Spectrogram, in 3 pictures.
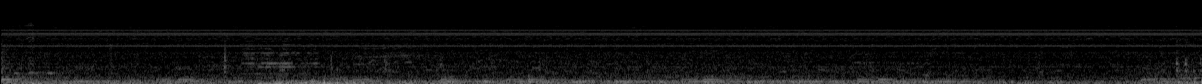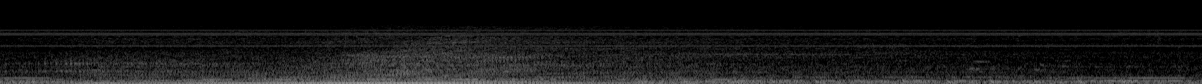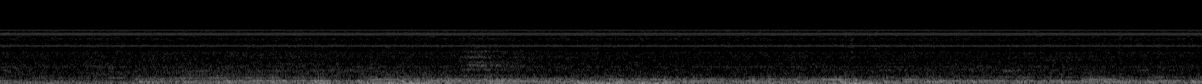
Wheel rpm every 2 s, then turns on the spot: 0, 0, 0, 0, 0, 0, 0, 0, 0, 0, 0, 0, 0, 0, 0, 0, 0, 0.
none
